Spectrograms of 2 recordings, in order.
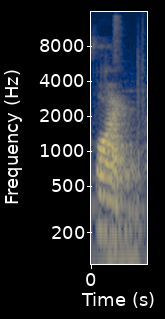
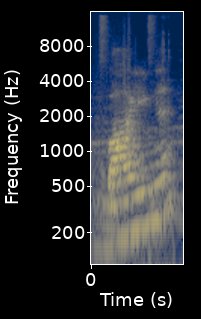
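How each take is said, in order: First: The name begins with an F sound. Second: The name begins with a W sound. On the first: The speaker calls it right. "you say Feingen" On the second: The speaker calls it wrong. "so you don't say Weingen"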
